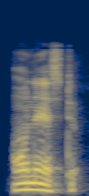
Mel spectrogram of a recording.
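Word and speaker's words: honest: एन लगाना है तो एच ऑनेस्ट आ से हो रहा है जबकि एच है और इसमें एच आता नहीं फिर भी जब हिंदी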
